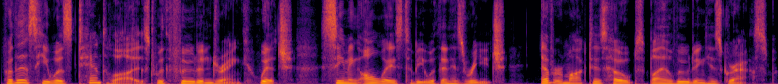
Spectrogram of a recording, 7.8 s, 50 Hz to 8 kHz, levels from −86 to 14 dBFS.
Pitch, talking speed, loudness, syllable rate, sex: 135 Hz, 195 wpm, -18 LUFS, 5.2 syllables/s, male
